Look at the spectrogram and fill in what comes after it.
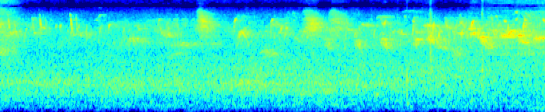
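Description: Faint outdoor background with small birds chirping now and then.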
